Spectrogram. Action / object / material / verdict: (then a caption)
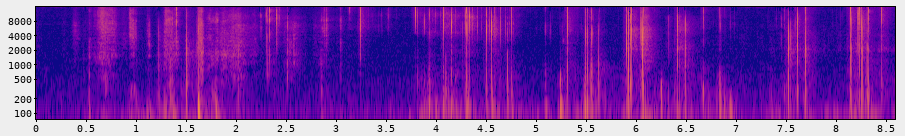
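scrape / beeswax-coated cotton food wrap / waxed cotton / none. Fingertips and nails peel the stuck folded layers of a pink strawberry-print, beeswax-coated cotton food wrap apart and crinkle them. The result is bursts of sticky, tearing crackles with bright snaps and soft low rustle, separated by brief quiet pauses.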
